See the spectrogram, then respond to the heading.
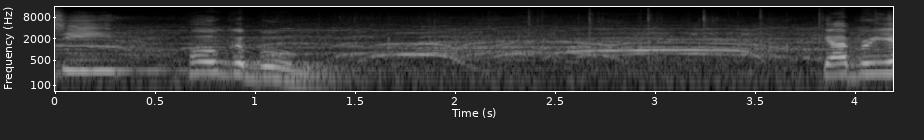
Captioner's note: crowd cheers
